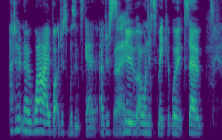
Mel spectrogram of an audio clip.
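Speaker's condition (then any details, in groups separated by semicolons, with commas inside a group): No condition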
